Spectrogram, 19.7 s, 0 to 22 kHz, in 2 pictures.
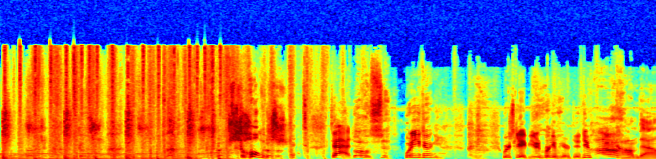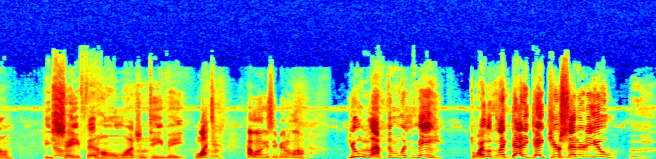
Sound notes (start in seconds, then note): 0.2 both panting, grunting; 8.1 Daveed groaning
